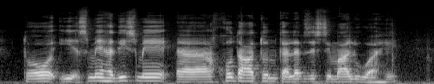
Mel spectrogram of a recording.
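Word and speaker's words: خدعة: بھی، اور خدعتن بھی۔ امام نووی رحمۃ اللہ علیہ فرماتے کہ اہل لغت کا اتفاق ہے کہ پہلا تلفظ یعنی خاء پر زبر اور دال پر جزم کے ساتھ سب سے زیادہ فصیح ہے، یہاں تک کہ ثعلب کہتے ہیں کہ ہمیں یہ بات پہنچی ہے کہ خود خاتم النبی صلی اللہ علیہ وسلم کا تلفظ یہی تھا۔ البتہ روات حدیث کے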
